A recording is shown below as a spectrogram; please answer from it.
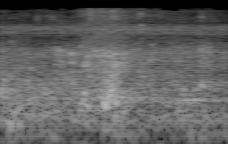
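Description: Water rushing at a wadi waterfall in Saudi Arabia, a brief continuous splashing wash with a slight swell midway, close and moderately loud.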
